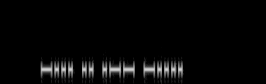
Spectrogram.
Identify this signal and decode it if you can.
Morse code, heard as a keyed tone, about 36 wpm, 700 Hz. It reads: BIW6
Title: Four Challenging Letter-Number Combinations 35wpm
